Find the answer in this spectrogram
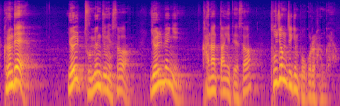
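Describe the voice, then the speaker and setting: Animated Korean pastor preaching a sermon. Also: male voice, normal speed, husky. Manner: earnest preaching with rising emphasis and trailing low endings. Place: church sanctuary.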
